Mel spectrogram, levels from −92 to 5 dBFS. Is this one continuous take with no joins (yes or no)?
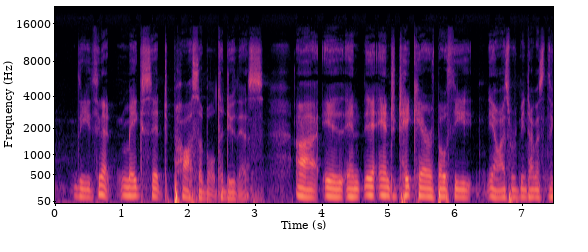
yes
